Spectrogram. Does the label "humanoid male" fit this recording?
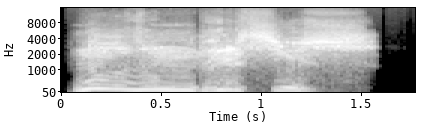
Yes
